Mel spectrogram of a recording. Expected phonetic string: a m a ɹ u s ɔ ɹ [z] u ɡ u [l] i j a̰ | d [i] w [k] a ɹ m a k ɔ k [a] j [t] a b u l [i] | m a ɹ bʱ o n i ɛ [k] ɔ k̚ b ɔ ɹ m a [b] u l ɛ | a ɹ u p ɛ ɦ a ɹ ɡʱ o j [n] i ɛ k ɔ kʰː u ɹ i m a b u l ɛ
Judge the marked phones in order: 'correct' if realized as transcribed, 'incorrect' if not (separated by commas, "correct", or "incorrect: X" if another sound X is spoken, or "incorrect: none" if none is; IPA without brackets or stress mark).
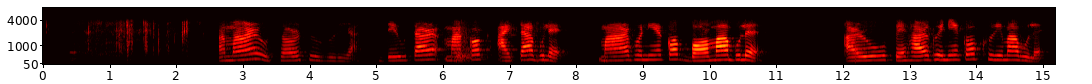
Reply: incorrect: s, incorrect: ɹ, incorrect: e, incorrect: t, correct, correct, incorrect: ɛ, correct, correct, correct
